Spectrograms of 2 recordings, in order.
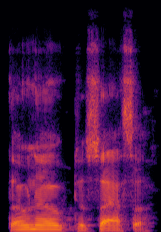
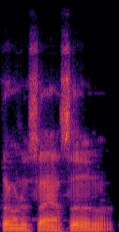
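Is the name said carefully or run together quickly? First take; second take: careful; quick. First: Every syllable of the name is said carefully. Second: The name is said fast with syllables dropped. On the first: The speaker calls it right. "That's the right way to pronounce it" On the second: The speaker calls it wrong. "I used to call it Thornasassa, real fast"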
